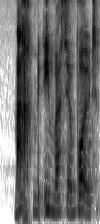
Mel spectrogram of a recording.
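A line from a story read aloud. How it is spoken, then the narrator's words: Laughing, several men. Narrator (German): lachten die Brüder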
